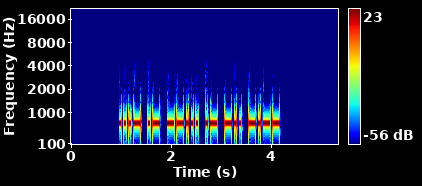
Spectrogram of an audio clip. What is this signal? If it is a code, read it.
Morse code, heard as a keyed tone, about 25 wpm, 700 Hz. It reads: VA7ADY
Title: DXCC-100 Call Signs - 6 Characters - 25wpm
